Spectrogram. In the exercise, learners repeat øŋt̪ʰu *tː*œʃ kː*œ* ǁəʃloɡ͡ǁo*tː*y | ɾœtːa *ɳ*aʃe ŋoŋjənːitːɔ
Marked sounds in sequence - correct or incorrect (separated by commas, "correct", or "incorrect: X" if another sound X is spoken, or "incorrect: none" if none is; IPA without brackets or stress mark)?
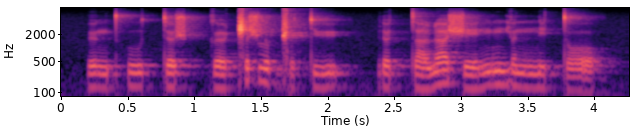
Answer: correct, correct, correct, correct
